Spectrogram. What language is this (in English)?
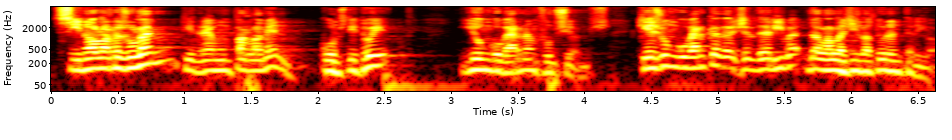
Catalan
